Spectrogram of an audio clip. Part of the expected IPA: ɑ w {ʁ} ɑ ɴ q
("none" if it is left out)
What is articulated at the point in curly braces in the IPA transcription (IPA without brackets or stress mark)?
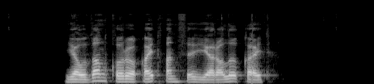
ð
